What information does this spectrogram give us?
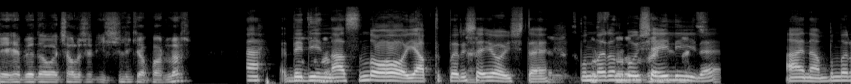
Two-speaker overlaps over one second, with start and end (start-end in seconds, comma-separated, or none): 5.5-7.1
